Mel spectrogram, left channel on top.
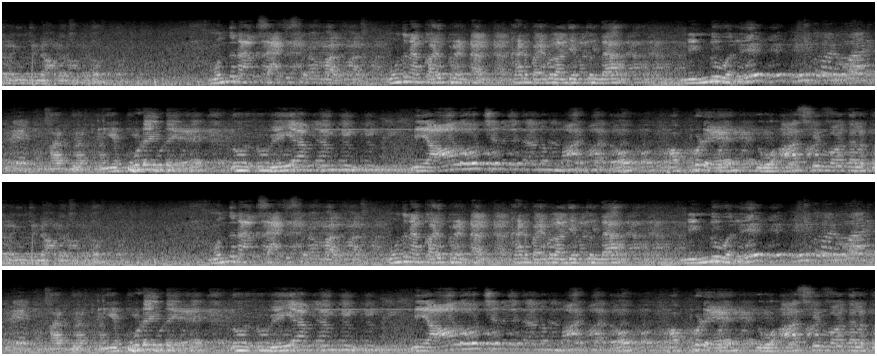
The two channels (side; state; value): right; noise; hum, 11 dB below the sound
